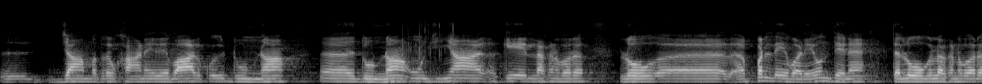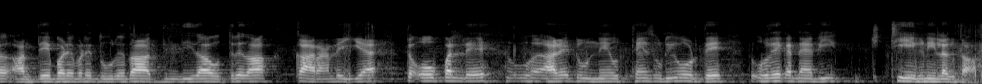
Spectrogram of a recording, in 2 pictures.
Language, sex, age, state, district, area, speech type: Dogri, male, 45-60, Jammu and Kashmir, Kathua, rural, spontaneous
